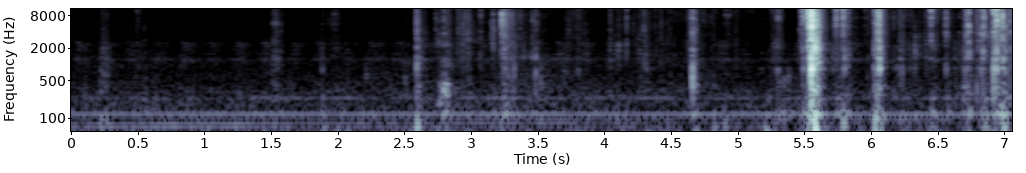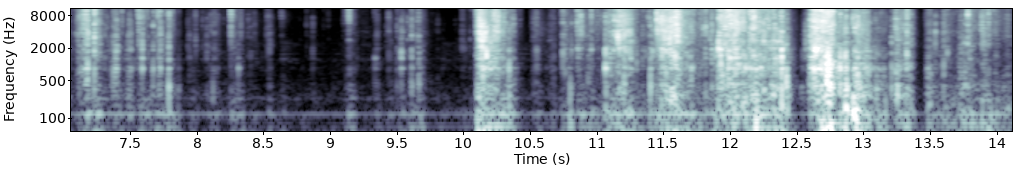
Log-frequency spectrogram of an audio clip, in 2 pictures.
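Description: Foil trading-card pack wrapper being torn open and crinkled by hand, quiet at first with a few small clicks and rustles, then loud, dense crackling for the last few seconds.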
